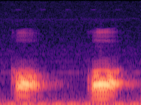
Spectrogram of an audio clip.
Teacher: Qa ini huruf lisani, pangkal lidah dengan langit-langit dekat dengan pita suara. Qa. Nah, qa ini dia syiddah, sifatnya tertahan.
